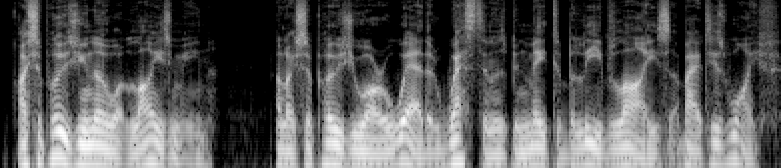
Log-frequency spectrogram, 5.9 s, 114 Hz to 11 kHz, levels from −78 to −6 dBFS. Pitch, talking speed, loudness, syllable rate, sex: 95 Hz, 245 wpm, -18 LUFS, 6.8 syllables/s, male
